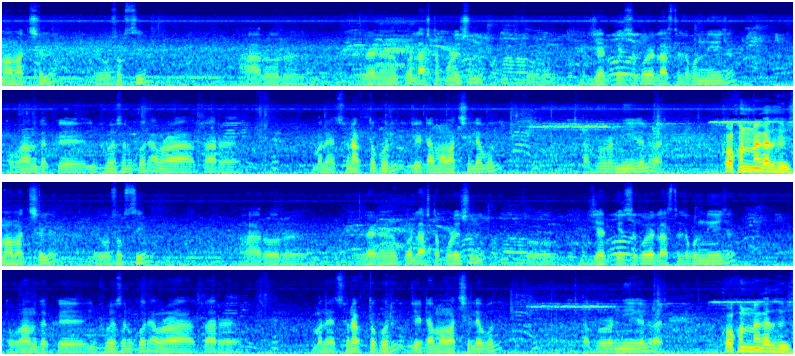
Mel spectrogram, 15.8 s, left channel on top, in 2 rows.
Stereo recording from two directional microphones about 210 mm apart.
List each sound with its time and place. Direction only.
0.0 s a sound: 30° right (ahead or behind)
3.6 s speech: 25° right (ahead or behind)
5.9 s speech: 25° right (ahead or behind)
11.1 s speech: 25° right (ahead or behind)
13.9 s speech: 25° right (ahead or behind)
15.1 s speech: centre (ahead or behind)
